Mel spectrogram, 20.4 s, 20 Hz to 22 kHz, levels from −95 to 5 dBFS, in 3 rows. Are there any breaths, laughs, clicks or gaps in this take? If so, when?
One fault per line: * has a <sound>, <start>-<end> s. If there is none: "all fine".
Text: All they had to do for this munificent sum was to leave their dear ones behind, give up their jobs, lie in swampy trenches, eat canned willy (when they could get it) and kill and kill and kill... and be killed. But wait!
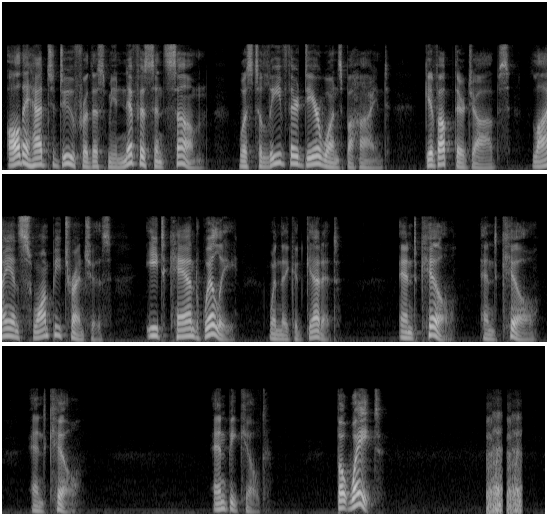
* has a laugh, 19.7-20.1 s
